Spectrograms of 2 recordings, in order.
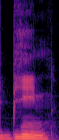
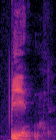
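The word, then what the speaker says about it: been: But this word here, bean, native speakers actually don't say bean. More common to say bin.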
